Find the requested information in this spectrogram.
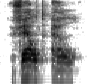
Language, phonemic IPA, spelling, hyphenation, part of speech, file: Dutch, /ˈvɛlt.œy̯l/, velduil, veld‧uil, noun, Nl-velduil.ogg
- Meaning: short-eared owl (Asio flammeus)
